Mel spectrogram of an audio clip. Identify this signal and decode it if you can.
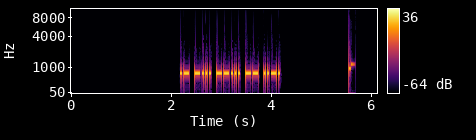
Morse code, heard as a keyed tone, about 32 wpm, 700 Hz. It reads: AB7MF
